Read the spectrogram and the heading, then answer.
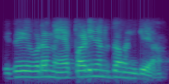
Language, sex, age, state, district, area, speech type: Malayalam, male, 18-30, Kerala, Wayanad, rural, conversation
